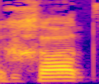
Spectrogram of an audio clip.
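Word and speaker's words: Ихат (אחד): Поэтому в слове Ихат две буквы Хет и Далет произносится продолжительно, то есть удлиняют произнесение буквы «далит».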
